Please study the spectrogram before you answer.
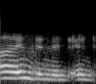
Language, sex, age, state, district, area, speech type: Malayalam, female, 45-60, Kerala, Kasaragod, urban, conversation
